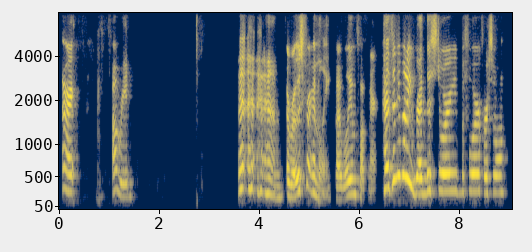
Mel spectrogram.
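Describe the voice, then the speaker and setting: A woman teaching a high school English class in a casual, chatty way, full of ums and likes, speaking in a classroom. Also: very animated, unhurried, pauses often, a little mellow. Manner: chatty, many fillers like um and like.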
